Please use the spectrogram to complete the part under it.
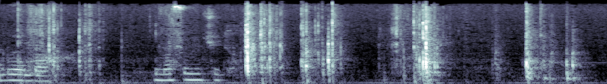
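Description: A plastic packet crinkles.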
